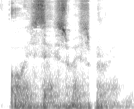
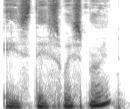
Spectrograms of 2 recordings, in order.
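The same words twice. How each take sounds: First: Soft breath-only whisper. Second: Said in the usual way. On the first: Shown as a demonstration. Contrasting real whispering with talking, whispered. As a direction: drop right down to whisper it. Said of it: "This is whispering". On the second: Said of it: "this is not whispering".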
